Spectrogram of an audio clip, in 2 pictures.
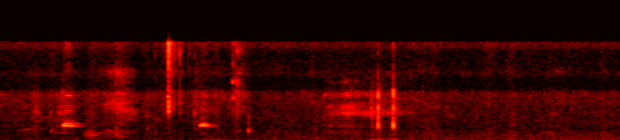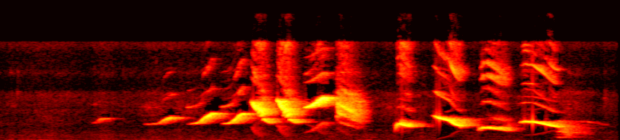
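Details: Green-winged saltator, called trinca-ferro, singing at the start of the season: after a quiet opening with faint clicks, a loud run of rich whistled, slurred phrases begins midway, repeated quickly and climbing into bright overlapping notes.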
